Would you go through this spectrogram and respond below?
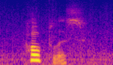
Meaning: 1. Without hope; despairing; not expecting anything positive 2. Giving no ground of hope; promising nothing desirable; desperate 3. Without talent, not skilled 4. Of an adverse condition, incurable
- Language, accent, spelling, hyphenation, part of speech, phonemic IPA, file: English, US, hopeless, hope‧less, adjective, /ˈhoʊplɪs/, En-us-hopeless.ogg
